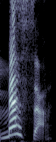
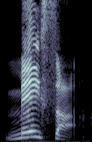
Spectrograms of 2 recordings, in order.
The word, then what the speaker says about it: Mesa: So we all know that Mesa is the third largest city in Arizona, and you're supposed to pronounce it Mesa, but the white natives call it Mesa.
